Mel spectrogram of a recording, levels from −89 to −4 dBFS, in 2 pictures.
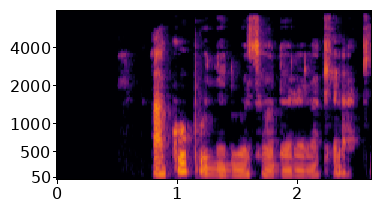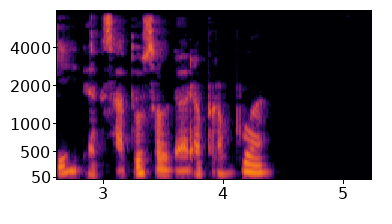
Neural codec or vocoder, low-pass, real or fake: none; 7.2 kHz; real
